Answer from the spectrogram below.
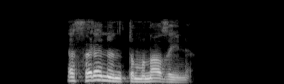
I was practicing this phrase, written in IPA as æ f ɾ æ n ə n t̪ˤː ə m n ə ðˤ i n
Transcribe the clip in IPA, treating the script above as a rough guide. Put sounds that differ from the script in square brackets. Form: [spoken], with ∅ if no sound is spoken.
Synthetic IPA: æ f ɾ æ n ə n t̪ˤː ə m n [ɑ] ðˤ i n

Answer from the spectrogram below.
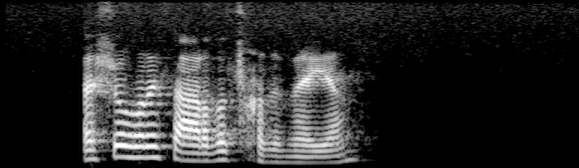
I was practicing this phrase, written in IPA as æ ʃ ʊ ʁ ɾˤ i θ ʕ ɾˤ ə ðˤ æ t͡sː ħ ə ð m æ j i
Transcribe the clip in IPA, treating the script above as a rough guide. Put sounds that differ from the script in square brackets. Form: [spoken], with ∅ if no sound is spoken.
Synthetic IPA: æ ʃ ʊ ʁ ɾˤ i θ ʕ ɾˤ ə ðˤ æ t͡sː [χ] ə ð m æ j [æ]

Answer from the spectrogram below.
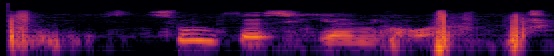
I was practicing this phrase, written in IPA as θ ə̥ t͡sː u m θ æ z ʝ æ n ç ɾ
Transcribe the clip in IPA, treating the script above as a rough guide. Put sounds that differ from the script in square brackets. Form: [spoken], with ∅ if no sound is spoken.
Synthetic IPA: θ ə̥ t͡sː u m θ æ [s] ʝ æ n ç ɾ

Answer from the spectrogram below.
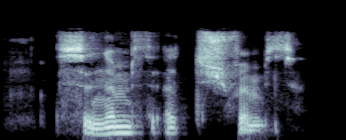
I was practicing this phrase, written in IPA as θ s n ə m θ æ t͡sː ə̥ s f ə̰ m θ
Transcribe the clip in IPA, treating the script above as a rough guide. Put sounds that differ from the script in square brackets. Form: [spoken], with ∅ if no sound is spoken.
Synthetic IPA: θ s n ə m θ æ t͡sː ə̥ [ʃ] f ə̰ m θ

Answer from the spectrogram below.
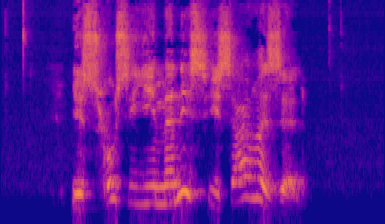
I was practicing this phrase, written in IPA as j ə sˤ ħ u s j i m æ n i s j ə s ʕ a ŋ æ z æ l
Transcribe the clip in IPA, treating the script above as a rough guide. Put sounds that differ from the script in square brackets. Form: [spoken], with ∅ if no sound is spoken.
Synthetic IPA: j ə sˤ ħ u s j i m æ n i s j ə s ʕ a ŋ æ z æ l

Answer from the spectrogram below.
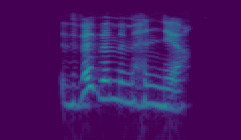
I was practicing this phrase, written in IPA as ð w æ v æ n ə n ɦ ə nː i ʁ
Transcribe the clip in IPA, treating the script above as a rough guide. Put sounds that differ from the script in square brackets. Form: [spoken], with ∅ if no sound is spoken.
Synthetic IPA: ð [v] æ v æ [m] ə [m] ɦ ə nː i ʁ

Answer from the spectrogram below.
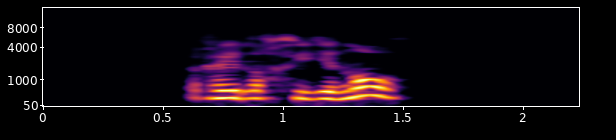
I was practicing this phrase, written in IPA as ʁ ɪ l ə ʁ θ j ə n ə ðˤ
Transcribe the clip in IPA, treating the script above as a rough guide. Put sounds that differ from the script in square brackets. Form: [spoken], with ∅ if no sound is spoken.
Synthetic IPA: ʁ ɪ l ə ʁ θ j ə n ə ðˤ

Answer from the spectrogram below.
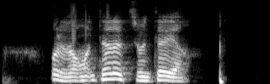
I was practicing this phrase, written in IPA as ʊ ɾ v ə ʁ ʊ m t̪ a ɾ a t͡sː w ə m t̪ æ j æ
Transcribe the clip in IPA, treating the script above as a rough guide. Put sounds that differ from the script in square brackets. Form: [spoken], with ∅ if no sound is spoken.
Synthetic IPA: ʊ ɾ v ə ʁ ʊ [n] t̪ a ɾ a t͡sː w ə [n] t̪ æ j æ

